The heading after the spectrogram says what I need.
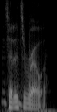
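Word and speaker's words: Tetairoa: At 8, with the Panthers, I have them taking Teta Taroa McMillan. I wanted to pronounce that right. Teta Taroa.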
